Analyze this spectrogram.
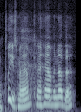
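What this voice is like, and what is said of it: Poorly done put-on accent. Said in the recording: “every accent that I try and do is just the same. Just terrible. The same. The same, meaning terrible.”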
